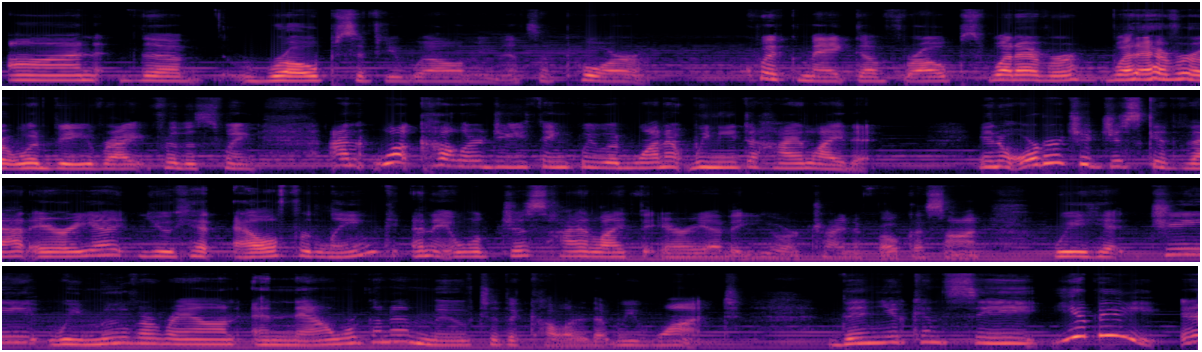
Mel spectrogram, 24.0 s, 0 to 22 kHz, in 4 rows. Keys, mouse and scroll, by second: 4.5 l, 5.5 l, 8.7 scroll down 1, 8.8 middle click, 15.5 g, 21.4 click, 22.2 middle click, 23.8 scroll up 2.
